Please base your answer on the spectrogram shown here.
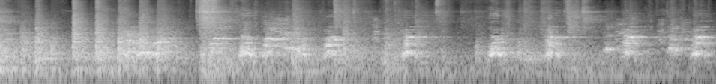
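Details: Golden retrievers, described as aggressive when their food bowls are picked up, barking indoors; short harmonic barks repeat irregularly across the clip, mixed with thumps, clatter and a person's speech.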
